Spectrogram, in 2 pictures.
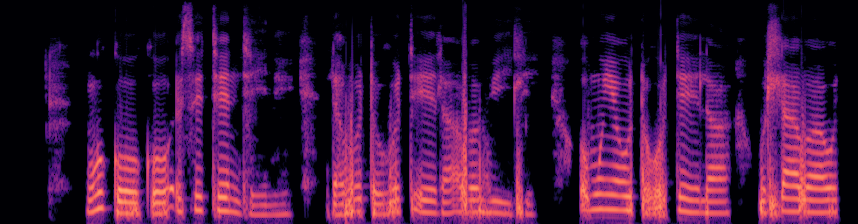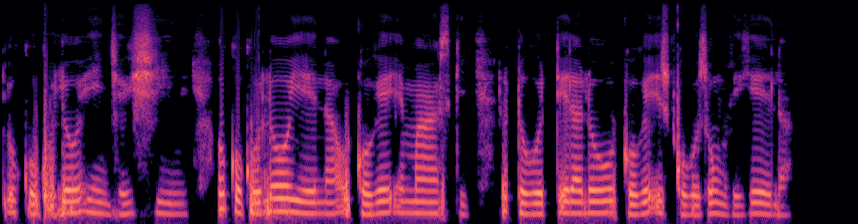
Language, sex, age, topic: North Ndebele, male, 18-24, health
